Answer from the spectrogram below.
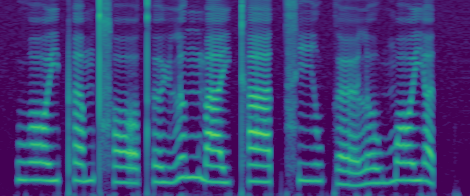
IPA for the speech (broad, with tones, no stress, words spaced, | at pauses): wɔː˨jpʰɐ˨˧mt͡sʰɔː˨˩t̪ʰɵ˨ɥ lʊ˥ŋmaː˨jkʰaː˧t̚t͡sʰiː˧w kœː˨˩lo˧w mɔː˥jɐ˨t̚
